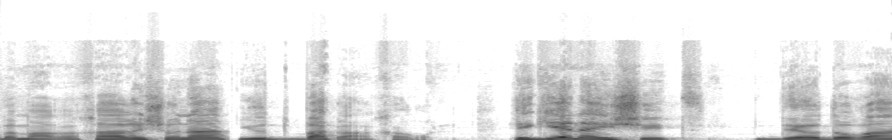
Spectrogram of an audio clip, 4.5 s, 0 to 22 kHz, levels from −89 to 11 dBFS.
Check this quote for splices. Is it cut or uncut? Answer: cut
